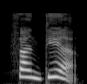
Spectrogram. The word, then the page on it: 饭店: fàn diàn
